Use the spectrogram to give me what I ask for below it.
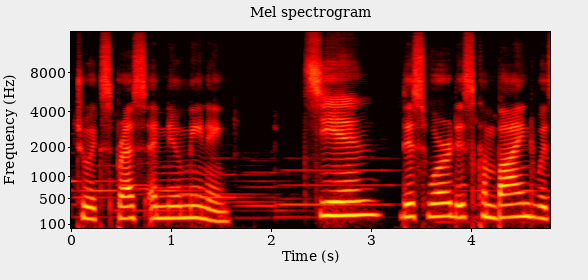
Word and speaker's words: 尖: 一安烟鸡烟间尖 This word is the first tone, so it should be 间 The origin of this character.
